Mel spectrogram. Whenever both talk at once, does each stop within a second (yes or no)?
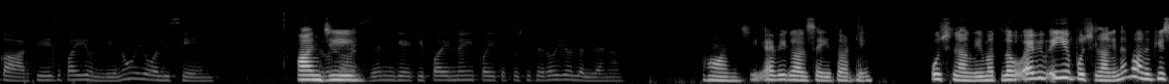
yes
